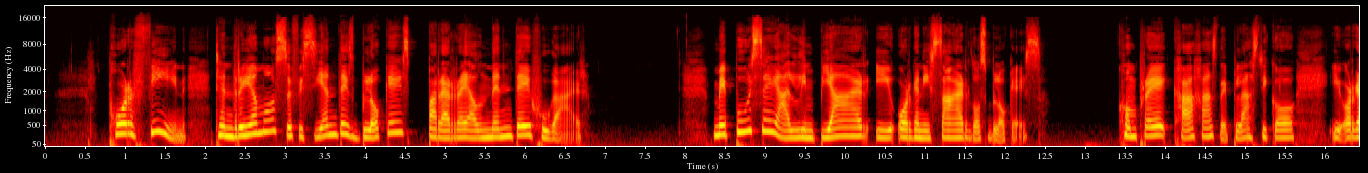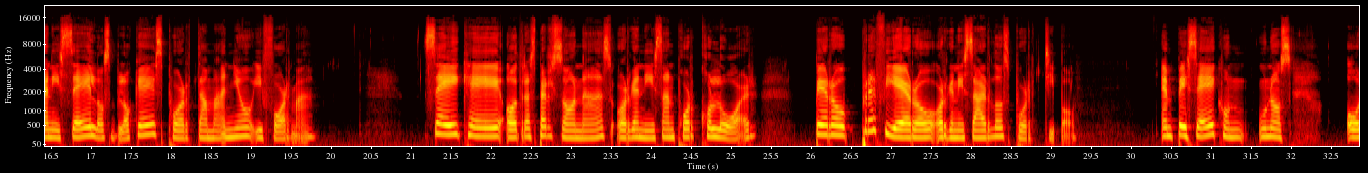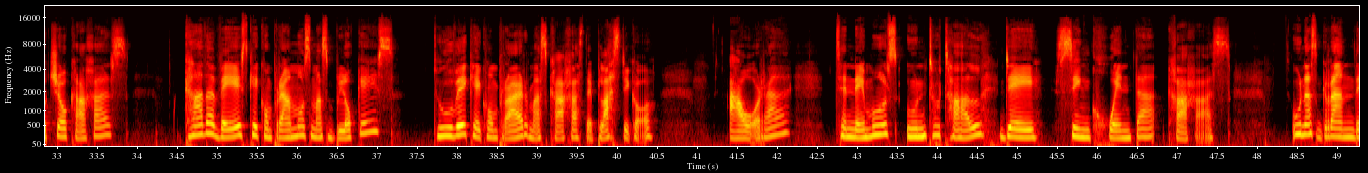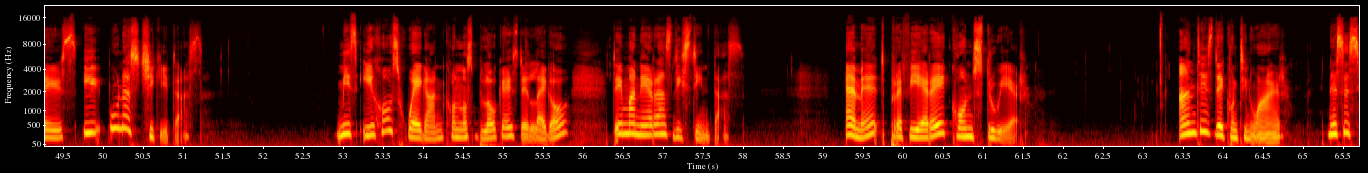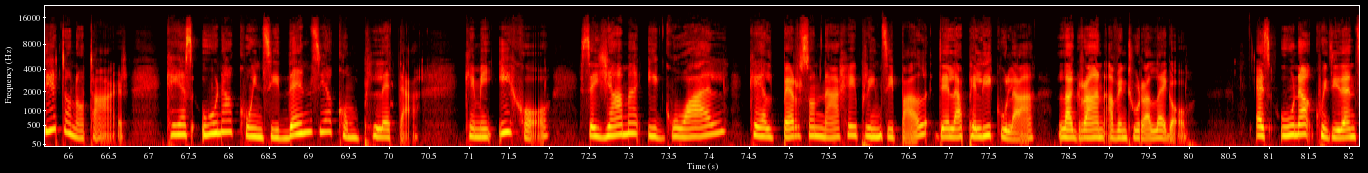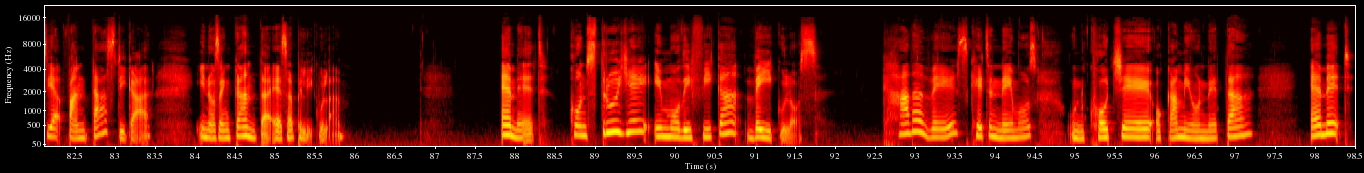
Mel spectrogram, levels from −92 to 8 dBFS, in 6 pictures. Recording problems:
none

